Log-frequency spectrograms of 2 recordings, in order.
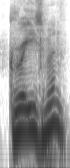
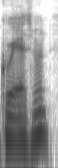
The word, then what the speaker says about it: Griezmann: Right, let's move on to someone who everyone gets his name wrong. It's Griezmann, not Griezmann.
